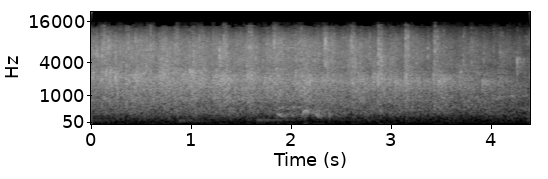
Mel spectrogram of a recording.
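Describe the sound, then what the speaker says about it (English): A graduation ceremony audience fills a large hall with sustained applause, dense continuous clapping from many people, steady and loud before gradually easing slightly toward the end. "give them a round of applause,"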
